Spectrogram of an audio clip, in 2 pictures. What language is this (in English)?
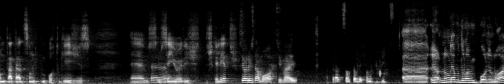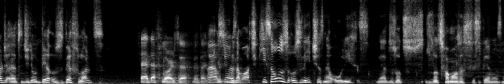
Portuguese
